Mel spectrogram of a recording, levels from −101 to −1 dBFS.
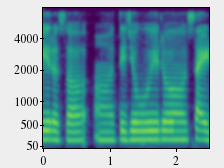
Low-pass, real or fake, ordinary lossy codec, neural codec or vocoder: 7.2 kHz; real; none; none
